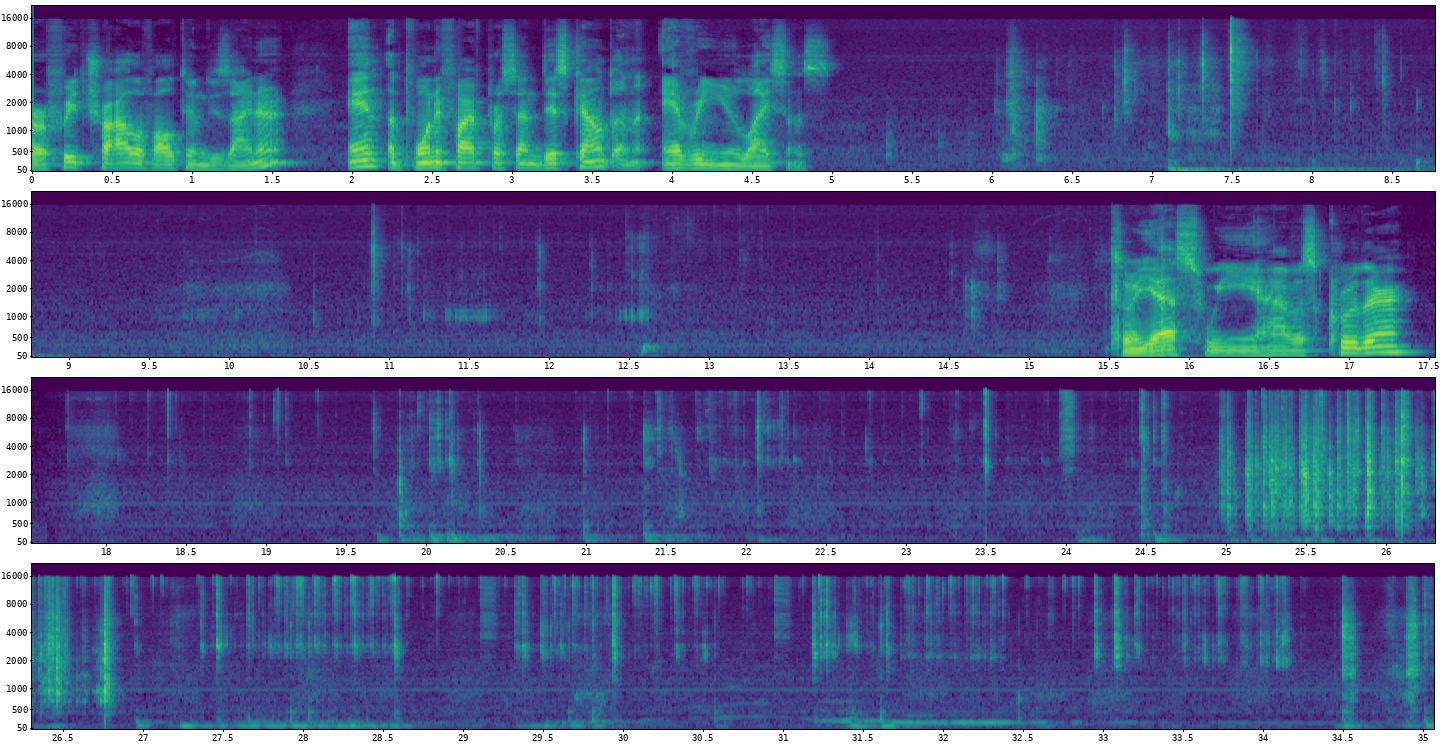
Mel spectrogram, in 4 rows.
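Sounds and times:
screwdriver clicking and scraping: 23.4 - 35.0
scraping and rattling: 23.9 - 35.0.

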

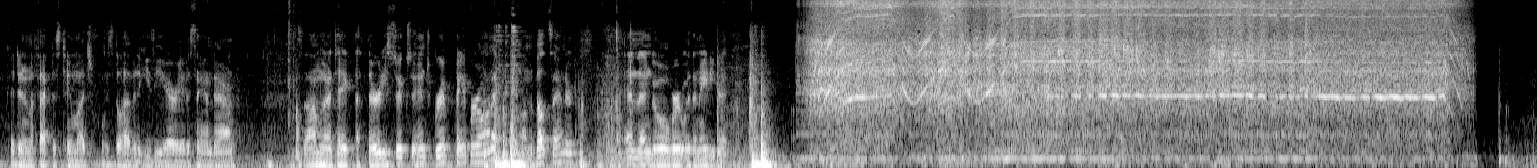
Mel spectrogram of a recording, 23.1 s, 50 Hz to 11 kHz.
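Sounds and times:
belt sander sanding wood: 12.0 - 22.2.

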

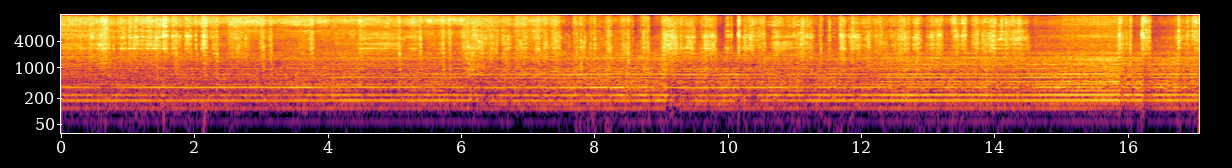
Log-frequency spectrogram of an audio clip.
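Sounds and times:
chipper shredder running: 0.0 - 17.0
yard waste crackling and rattling: 5.0 - 14.6.

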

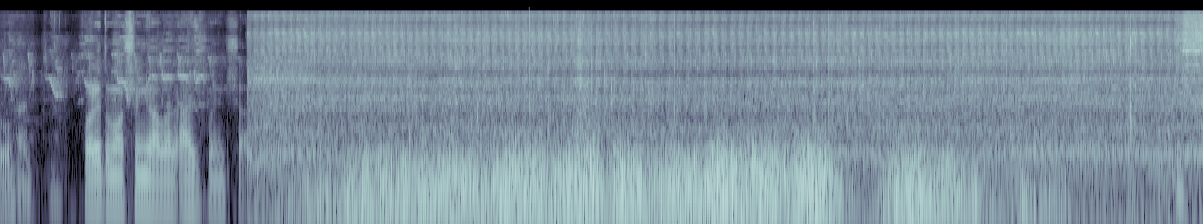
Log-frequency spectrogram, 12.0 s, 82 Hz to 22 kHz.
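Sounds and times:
motorcycle engine rumble: 2.4 - 12.0.

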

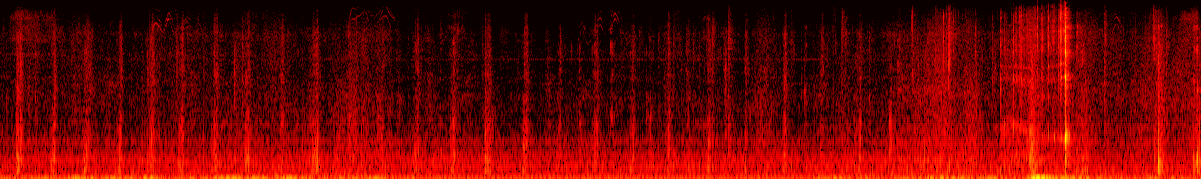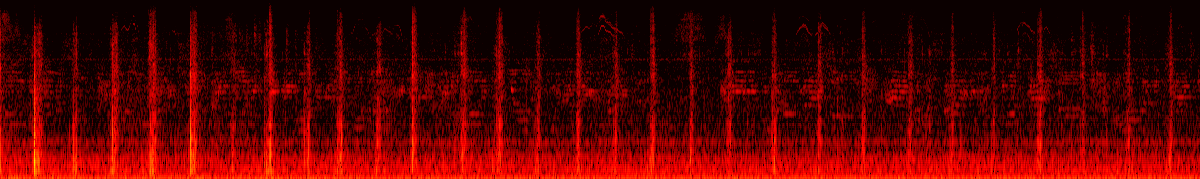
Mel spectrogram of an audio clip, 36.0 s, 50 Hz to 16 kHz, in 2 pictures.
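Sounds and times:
carrot crunching: 0.0 - 21.0
sharp snapping bite: 15.0 - 16.2.

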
